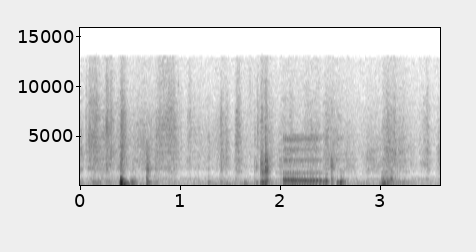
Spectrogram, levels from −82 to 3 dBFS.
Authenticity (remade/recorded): recorded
